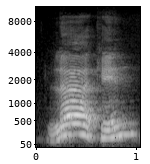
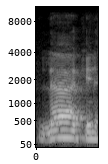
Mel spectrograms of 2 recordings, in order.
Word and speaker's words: لكن: لكن, but, as you can hear, لكن is written with the alif between the lam and the kaf, but not pronounced.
